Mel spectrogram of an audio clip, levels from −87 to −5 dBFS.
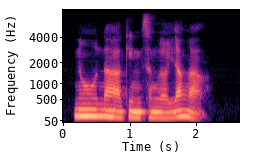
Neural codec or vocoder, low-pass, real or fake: autoencoder, 48 kHz, 32 numbers a frame, DAC-VAE, trained on Japanese speech; 7.2 kHz; fake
